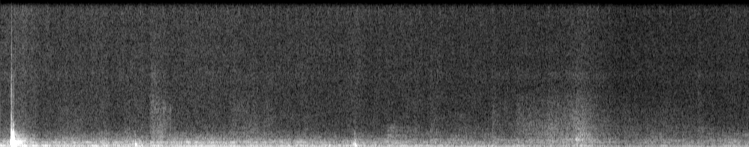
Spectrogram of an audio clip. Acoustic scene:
elevator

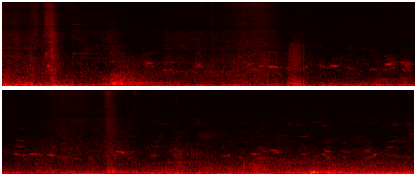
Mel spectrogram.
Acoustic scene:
elevator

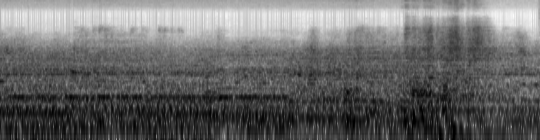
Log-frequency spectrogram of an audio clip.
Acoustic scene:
bus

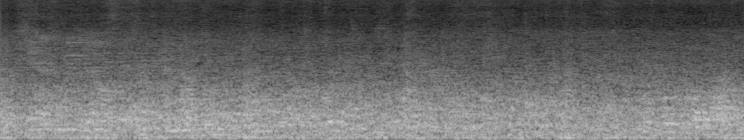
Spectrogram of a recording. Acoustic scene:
subway station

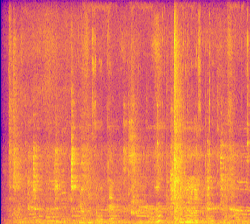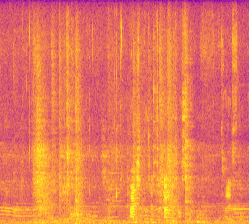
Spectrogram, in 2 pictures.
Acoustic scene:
restaurant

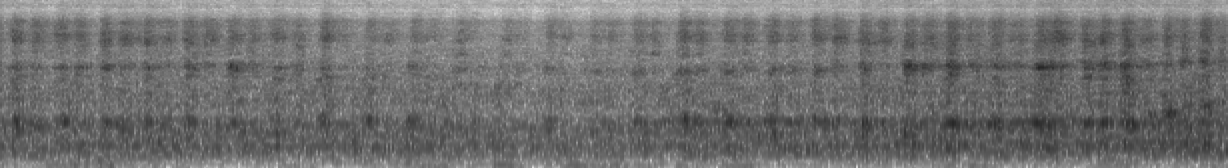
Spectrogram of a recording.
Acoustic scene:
restroom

